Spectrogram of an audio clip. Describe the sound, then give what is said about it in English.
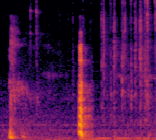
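Typing on a computer keyboard: two sharp, heavier key strikes about a second apart, then a quick flurry of lighter, rapid clicking with no one speaking. “I was typing in the note to type in the water rotor and then fucked up my tabs.”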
